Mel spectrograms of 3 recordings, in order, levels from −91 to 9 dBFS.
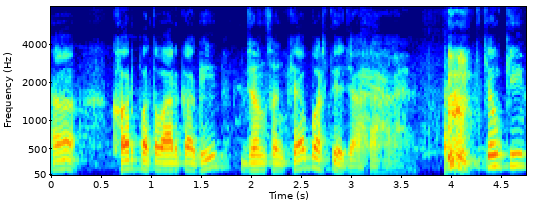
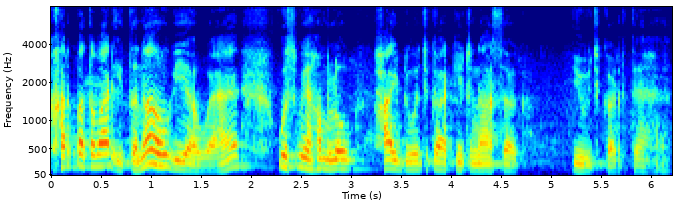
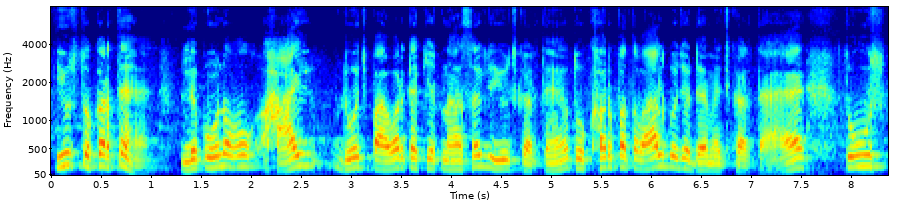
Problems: none marked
